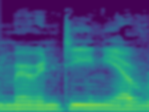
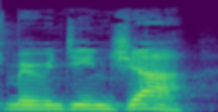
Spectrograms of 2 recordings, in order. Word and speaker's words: Mirandinha: But I actually found out that we've been saying Mirandinha wrong for basically the last 30 odd years. Apparently it's Mirandinha. It's like a ja at the end of the name. Basically we've all said it wrong.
